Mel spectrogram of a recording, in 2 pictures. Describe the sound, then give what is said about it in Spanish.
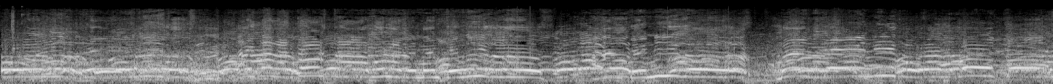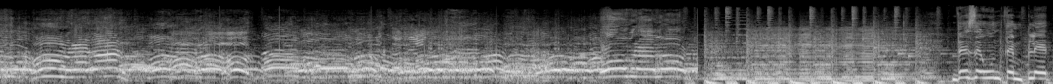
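A loud, tense crowd confrontation in the Plaza de la Constitución, Mexico City, on a Sunday, as members of the Marcha por la Verdad, la Justicia y la Paz are attacked by alleged supporters of President Andrés Manuel López Obrador: many voices shouting over one another without pause, with a harsher burst of commotion near the end. “Al entrar a la Plaza de la Constitución, sus integrantes fueron agredidos por presuntos simpatizantes del presidente Andrés Manuel López Obrador.”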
